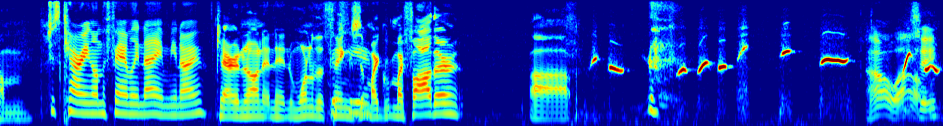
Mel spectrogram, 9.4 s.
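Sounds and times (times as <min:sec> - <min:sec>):
speech: 0:00.0 - 0:04.7, 0:05.3 - 0:06.9, 0:08.7 - 0:09.4
person whistling a short melodic tune: 0:05.9 - 0:09.4.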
